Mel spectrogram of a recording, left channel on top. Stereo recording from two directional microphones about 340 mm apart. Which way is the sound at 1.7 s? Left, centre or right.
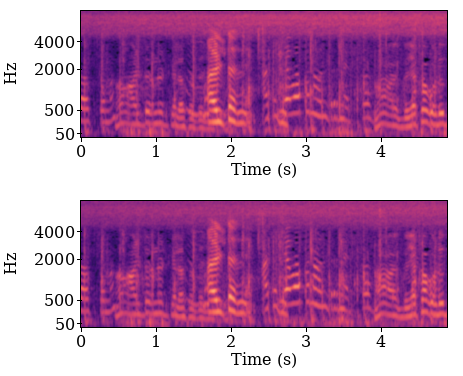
Centre.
